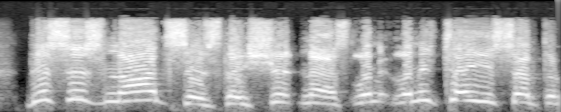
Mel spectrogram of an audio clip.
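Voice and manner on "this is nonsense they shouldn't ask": play-acted shouty, dismissive mild yelling. Imitating a man named David objecting to the question: imitating someone screaming. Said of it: "who's screaming right now".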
